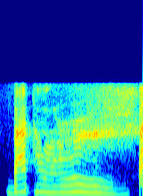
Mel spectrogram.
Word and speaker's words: Baton Rouge: You're not pronouncing the name of the city correctly, though, J-Man. – It's Baton Rouge.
